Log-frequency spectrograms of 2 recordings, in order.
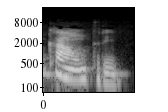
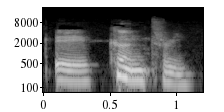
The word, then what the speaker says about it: country: E aí os Hum, alunos sempre falam country, country. ao invés de falar country, né? Uhum. E eu já falei isso em algumas vezes que eu apresentei e falei sobre a pronúncia, apesar de não fazer nasalização aqui, mas tentar fazer no som de cama, né?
